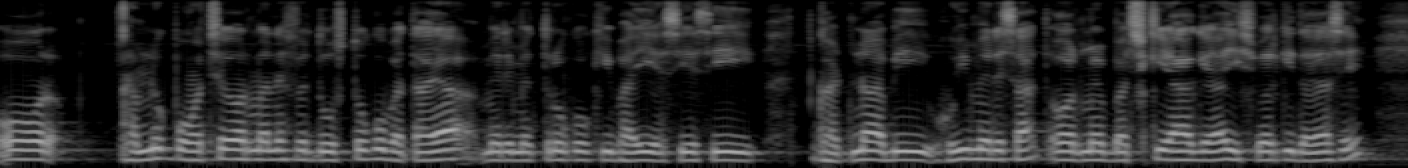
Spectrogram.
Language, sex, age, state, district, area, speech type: Hindi, male, 18-30, Madhya Pradesh, Jabalpur, urban, spontaneous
